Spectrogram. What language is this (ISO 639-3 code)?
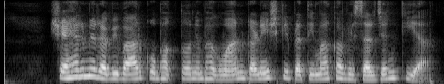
hin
